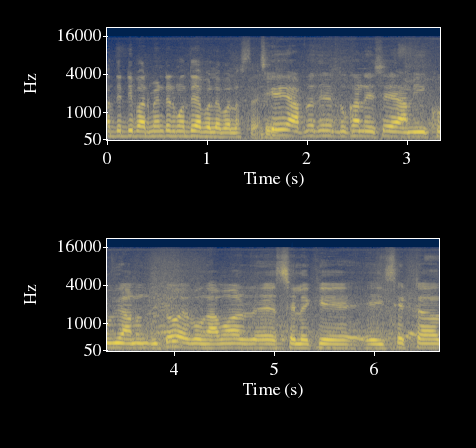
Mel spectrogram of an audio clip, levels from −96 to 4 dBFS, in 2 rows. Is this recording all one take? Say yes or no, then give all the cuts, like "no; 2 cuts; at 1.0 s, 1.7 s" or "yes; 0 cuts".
no; 1 cut; at 1.5 s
